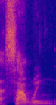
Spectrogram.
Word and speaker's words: Samhain: que habíamos hablado que se escribe samhain pero se pronuncia asa wing según la lengua original antigua de irlandesa principalmente este era un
